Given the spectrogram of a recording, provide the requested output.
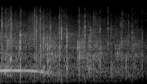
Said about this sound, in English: All right. One more big round of applause.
